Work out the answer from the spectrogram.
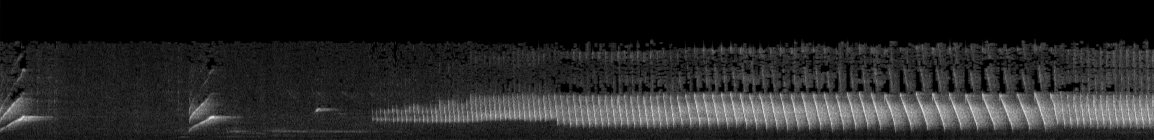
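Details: Canary singing: two sharp rising chirps and a short note, a pause, then a long rapid trill of repeated pulses that builds in loudness and continues steadily to the end.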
